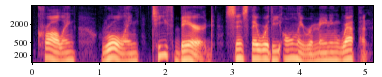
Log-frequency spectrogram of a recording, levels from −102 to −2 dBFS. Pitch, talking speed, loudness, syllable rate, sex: 125 Hz, 130 wpm, -16 LUFS, 4.7 syllables/s, male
